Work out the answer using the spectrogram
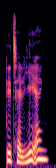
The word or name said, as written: DETALJERING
